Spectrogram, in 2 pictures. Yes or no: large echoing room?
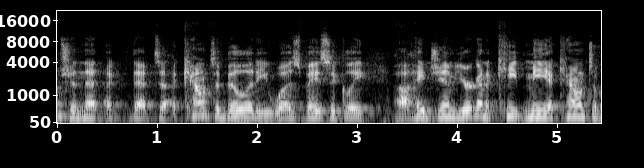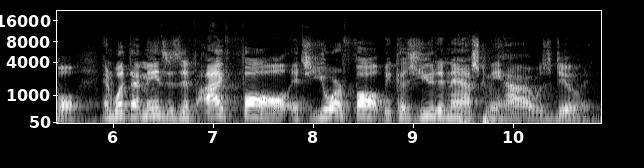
yes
